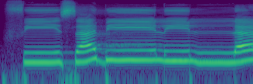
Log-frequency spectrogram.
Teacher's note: Mad tabi'inya fathah panjang atau fathah berdiri pada huruf lam, huruf yang disukunkannya ha, maka dibaca panjang lahnya ini boleh 2, boleh 4, boleh 6 harokat asal konsisten dalam sekali membaca. · alif lam pertama ini nggak usah dibaca, dari li langsung masukkan ke lah, diidghamkan ya, idgham syamsi. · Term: mad arid li sukun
